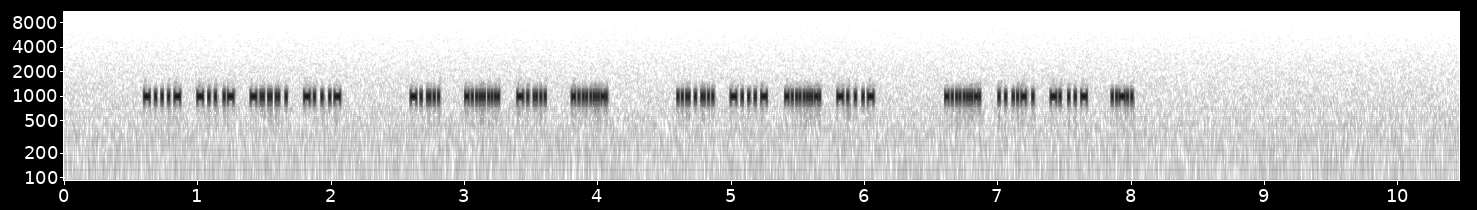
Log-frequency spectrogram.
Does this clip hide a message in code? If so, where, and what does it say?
Yes: Hellschreiber (Feld-Hell, 122.5 baud) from 0.6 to 8.1 s, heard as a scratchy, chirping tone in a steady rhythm, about 1000 Hz. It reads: NMFH KQKG XNGH GJWI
